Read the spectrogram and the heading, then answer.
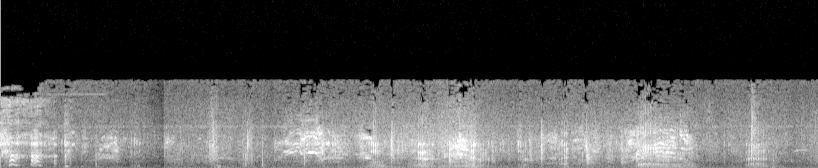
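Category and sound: animal, pigs oinking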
